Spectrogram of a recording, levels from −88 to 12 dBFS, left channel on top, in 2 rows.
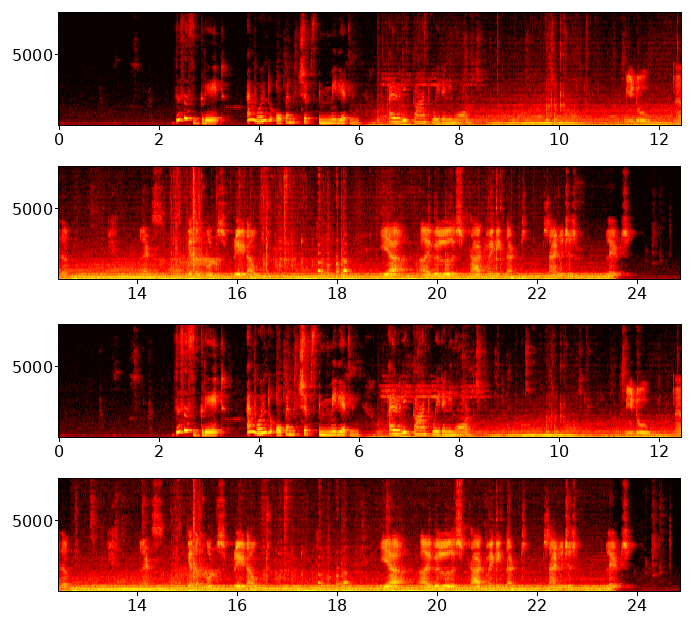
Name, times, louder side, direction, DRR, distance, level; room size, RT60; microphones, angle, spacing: voice 1, 2.3-3.3 3.8-6.0 6.5-8.4, right 4 dB, 35° right, 0.4 m, -22 dB
Vehicle / Accelerating revving vroom / Squeak, 5.8-23.0, equal, 40° left, 1.0 m, -24 dB
voice 2, 11.3-11.9 12.3-12.7 13.4-13.6 14.0-14.5 15.0-16.7 18.8-21.8 22.1-22.9 23.4-23.9, right 1 dB, 10° right, 0.8 m, -25 dB
sound 1, 12.6-23.5, right 1 dB, 85° right, 1.7 m, -19 dB
5.6 x 3.2 x 2.8 m
head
